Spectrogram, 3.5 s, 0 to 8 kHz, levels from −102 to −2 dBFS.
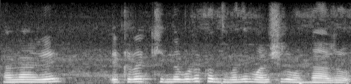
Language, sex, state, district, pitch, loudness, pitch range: Telugu, female, Andhra Pradesh, Annamaya, 230 Hz, -15 LUFS, 220-245 Hz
